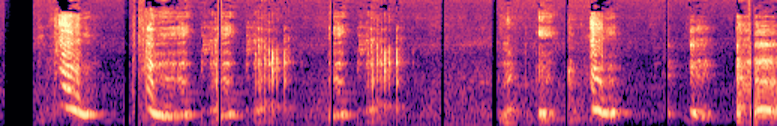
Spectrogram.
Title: HICCUPs, BURPs, and a FART!!!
